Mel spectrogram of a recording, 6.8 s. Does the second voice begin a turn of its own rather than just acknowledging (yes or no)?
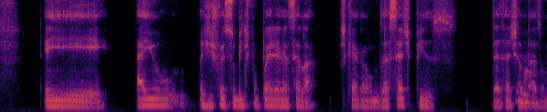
no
